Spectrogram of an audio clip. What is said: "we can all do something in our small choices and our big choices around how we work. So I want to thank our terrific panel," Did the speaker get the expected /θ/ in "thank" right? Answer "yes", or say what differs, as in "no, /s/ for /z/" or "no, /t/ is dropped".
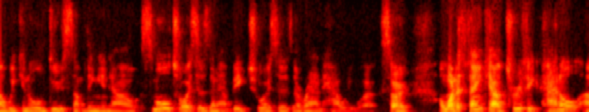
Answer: yes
